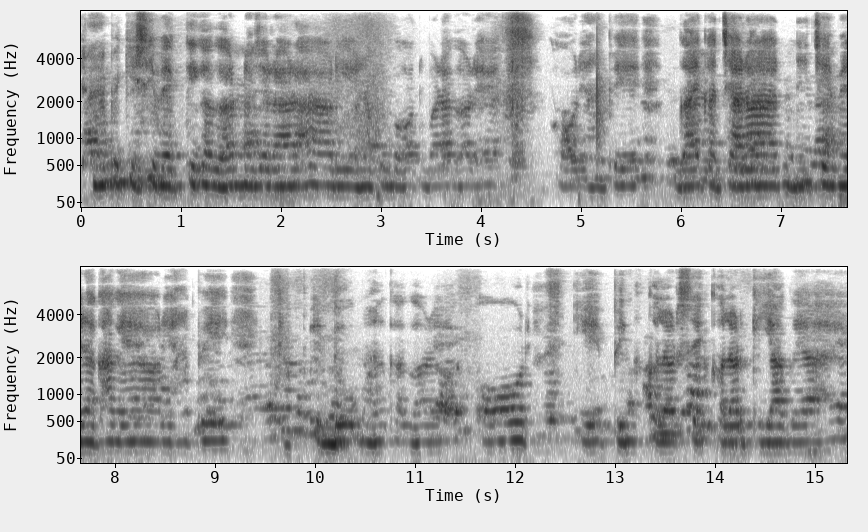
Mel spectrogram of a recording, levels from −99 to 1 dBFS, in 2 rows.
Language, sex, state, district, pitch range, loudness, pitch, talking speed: Hindi, male, Bihar, Samastipur, 215-235 Hz, -23 LUFS, 225 Hz, 180 wpm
